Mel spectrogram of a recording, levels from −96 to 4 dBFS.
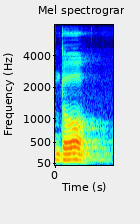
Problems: none marked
